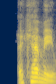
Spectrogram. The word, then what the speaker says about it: Akemi: And then the very end of the episode, I really like too, where it reveals that Amiko, or did Akemi. I get the name right? Akemi, right. Akemi is in the Shogun's palace.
